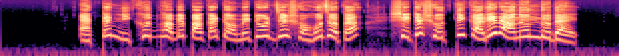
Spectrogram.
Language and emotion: Bengali, happy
